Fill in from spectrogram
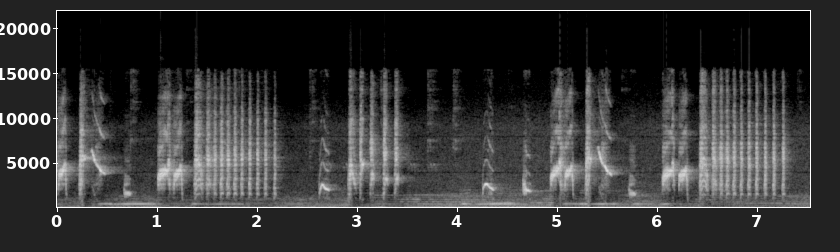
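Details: Long-tailed shrike, a singing bird used to provoke other shrikes into song: harsh broadband buzzy bursts alternating with rapid stuttered rattles and sharp down-slurred whistles, repeated in lively phrases with a faint steady low hum behind.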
